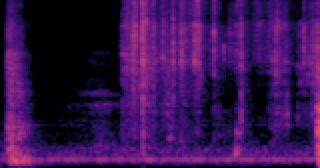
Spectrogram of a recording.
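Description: Small clear plastic zip-lock bag crinkling as it is picked up and handled, with a short knock at the start and scattered crackles in the second half.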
